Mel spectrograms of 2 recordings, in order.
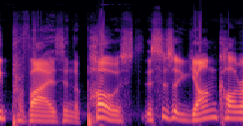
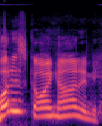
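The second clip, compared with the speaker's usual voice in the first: laughing quote; 9 semitones higher than usual. Retold or imitated. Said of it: "She's like".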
